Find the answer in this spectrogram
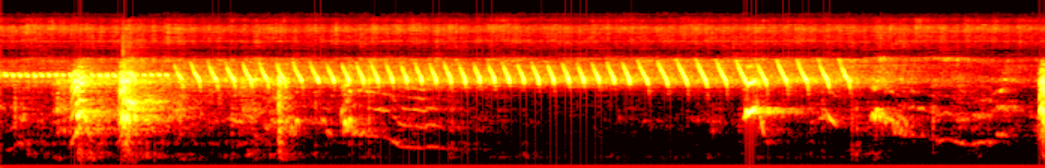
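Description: A caged songbird trilling: a fast, even run of high chirps at about nine a second that lasts several seconds and then stops, with a few softer, lower chirps and calls around it.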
